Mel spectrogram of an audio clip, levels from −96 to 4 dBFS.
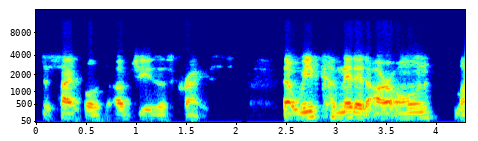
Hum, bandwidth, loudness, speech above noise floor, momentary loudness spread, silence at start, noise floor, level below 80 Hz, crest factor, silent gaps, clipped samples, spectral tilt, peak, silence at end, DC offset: none; 4.5 kHz; -23 LUFS; 49 dB; 11 LU; 0.1 s; -71 dBFS; -72 dBFS; 20 dB; none; under 0.1%; -7.5 dB/octave; -4 dBFS; 0 s; under 0.1%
